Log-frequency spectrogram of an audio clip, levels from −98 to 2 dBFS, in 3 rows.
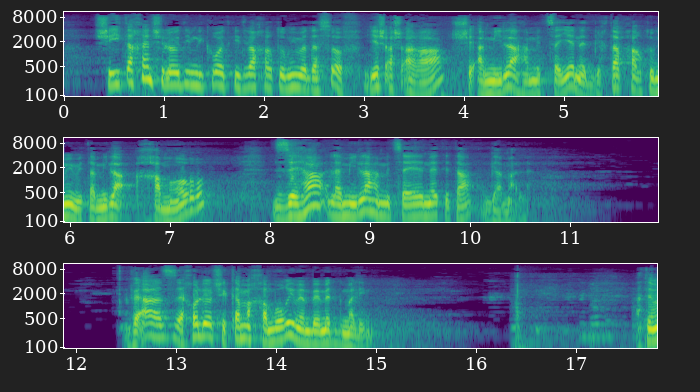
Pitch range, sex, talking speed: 125-190 Hz, male, 110 wpm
